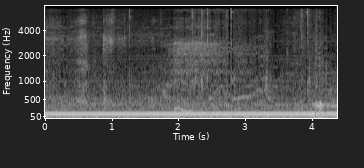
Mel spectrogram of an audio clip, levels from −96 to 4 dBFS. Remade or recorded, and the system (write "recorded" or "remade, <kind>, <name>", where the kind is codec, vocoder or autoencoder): recorded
